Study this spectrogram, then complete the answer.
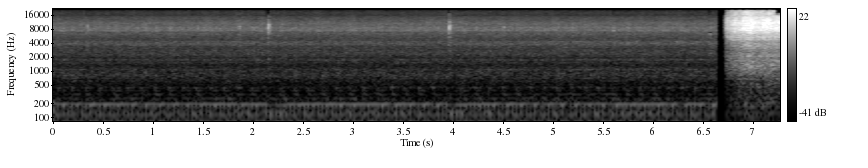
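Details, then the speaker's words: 1957 Chevrolet Bel Air at operating temperature, improved after Seafoam in the gas tank: a lumpy idle with an uneven low thump-thump about three times a second; idle misfire still present. "Alright, you can kind of hear the misfire here. Like I said, it's gotten better since I've ran the Seafoam in the gas tank, but it's still kind of there. It does a little thump thump thump thump."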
